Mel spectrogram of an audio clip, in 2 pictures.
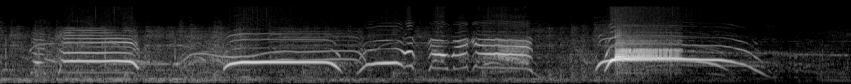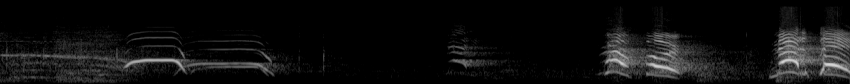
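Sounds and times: spectators cheering: 0.0s - 11.4s.

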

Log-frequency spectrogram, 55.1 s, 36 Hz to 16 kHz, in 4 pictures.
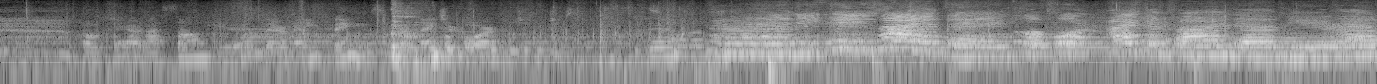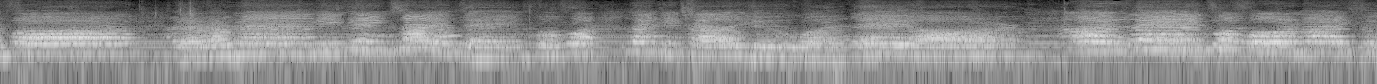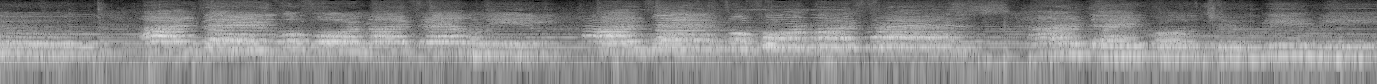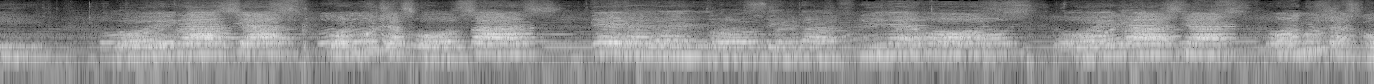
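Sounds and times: children singing: 7.0s - 55.0s.

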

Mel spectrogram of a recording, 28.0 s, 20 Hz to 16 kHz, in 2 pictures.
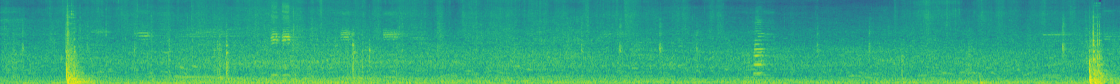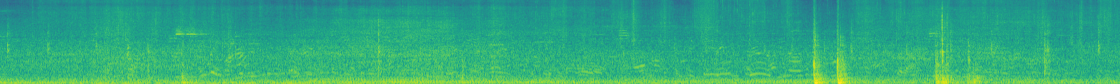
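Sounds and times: road traffic hum: 0.0s - 28.0s
sharp knocks: 0.8s - 1.4s, 13.6s - 14.2s
chatter of voices: 15.0s - 28.0s.

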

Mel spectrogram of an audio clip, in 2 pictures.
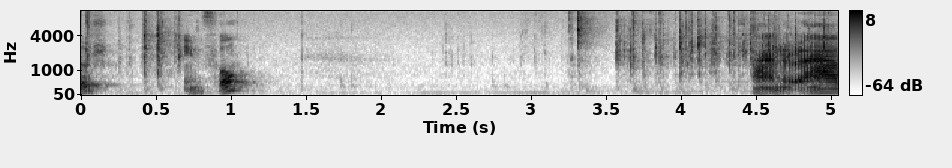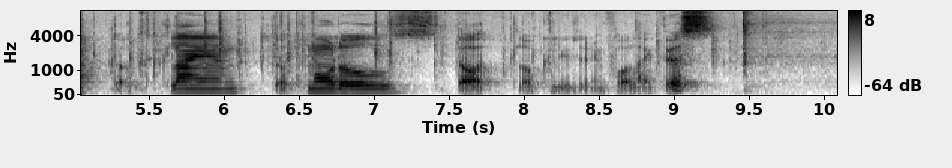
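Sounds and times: typing on computer keyboard: 0.0s - 0.8s, 2.4s - 9.7s.

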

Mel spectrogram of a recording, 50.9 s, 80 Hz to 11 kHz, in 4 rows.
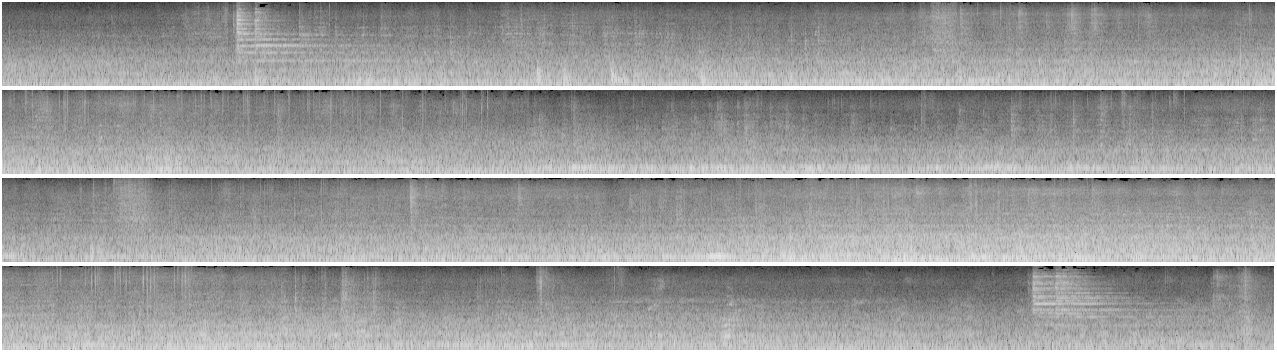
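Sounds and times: low hum of tram: 0.0s - 50.9s
tram wheels rumbling on rails: 0.0s - 50.9s.

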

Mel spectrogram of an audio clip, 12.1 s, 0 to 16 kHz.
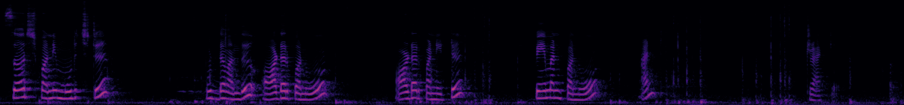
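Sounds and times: typing on computer keyboard: 4.4s - 4.8s, 5.5s - 7.0s, 8.1s - 10.6s.

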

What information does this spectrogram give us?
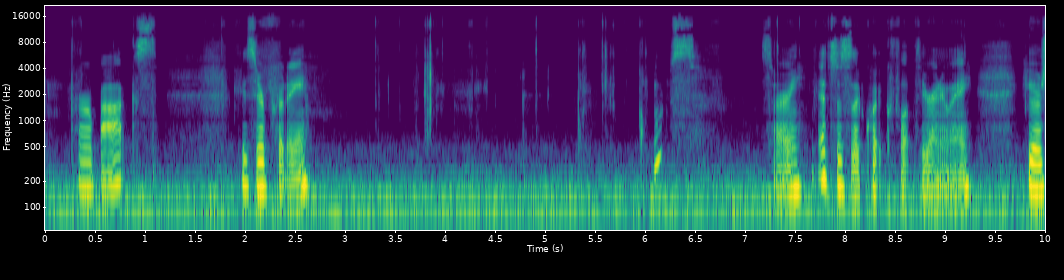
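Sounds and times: sticker sheets flipping: 3.2s - 6.3s
paper rustling: 3.3s - 6.2s.

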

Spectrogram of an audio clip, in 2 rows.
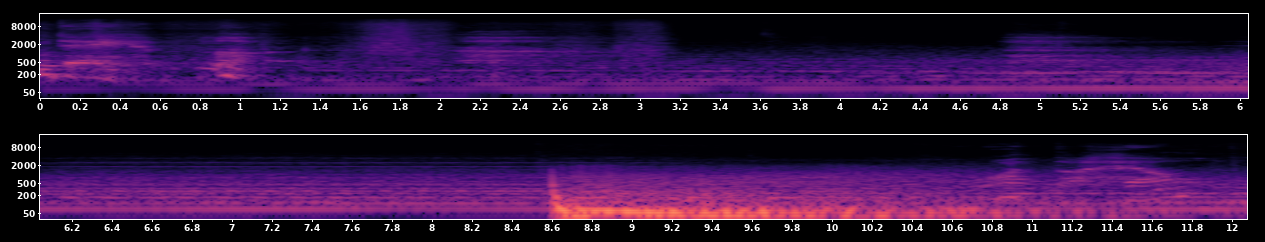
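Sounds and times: low ominous drone: 2.1s - 12.0s
deep bass boom: 8.5s - 12.0s.

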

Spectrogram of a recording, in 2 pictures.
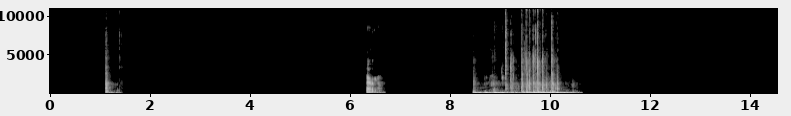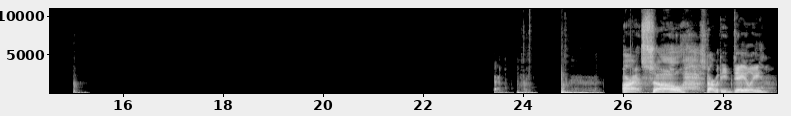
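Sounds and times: fast typing on computer keyboard: 8.8s - 10.4s.

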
